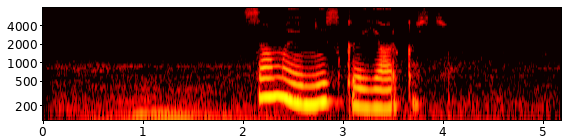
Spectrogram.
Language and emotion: Russian, sad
